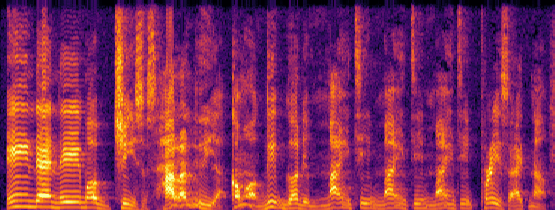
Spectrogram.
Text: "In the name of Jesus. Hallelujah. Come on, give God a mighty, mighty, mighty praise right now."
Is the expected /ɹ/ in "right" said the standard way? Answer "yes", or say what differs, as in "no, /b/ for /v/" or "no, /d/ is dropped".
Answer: yes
